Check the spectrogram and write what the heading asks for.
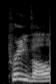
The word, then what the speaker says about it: Prevo: so excellent excellent all right well uh privo am I pronouncing that properly you are okay uh author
